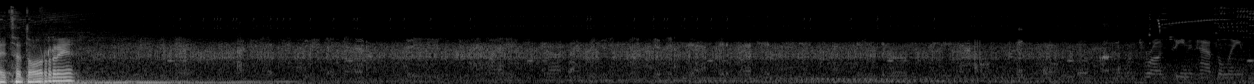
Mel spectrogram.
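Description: A radio signal hisses with steady static while it is tuned.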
